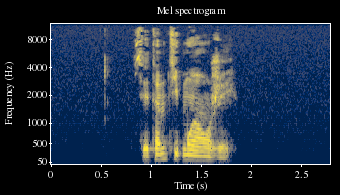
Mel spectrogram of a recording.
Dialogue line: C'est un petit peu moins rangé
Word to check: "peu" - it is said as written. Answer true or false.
false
